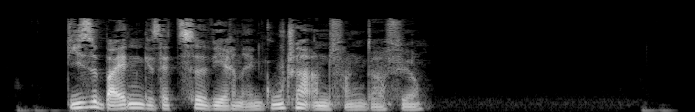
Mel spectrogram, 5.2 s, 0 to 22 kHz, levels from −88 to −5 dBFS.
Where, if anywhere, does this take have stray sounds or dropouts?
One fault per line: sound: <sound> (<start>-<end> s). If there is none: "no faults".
no faults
